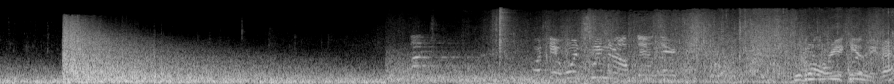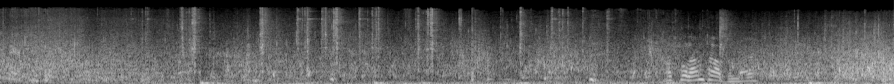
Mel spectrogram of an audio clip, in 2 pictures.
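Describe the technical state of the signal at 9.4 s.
At 9.4 s the signal is inside a stretch of crude rate conversion running from 7.99 s to 12.87 s. Samples appear to have been repeated by nearest-neighbour picking rather than filtered resampling, which fits a step from 44.1 kHz up to 48 kHz. The uneven repeat pattern adds inharmonic error products roughly 20 dB below the signal, heard as a gritty, buzzy fizz that rides on the louder and brighter parts of the sound.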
